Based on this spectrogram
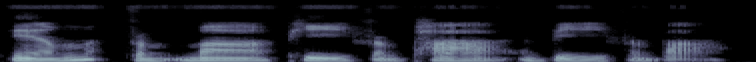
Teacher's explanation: But on the thumb, we also have the three sounds associated with the lip sounds. So this is the area of articulation of lips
